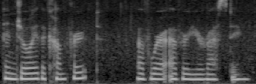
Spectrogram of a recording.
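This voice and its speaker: A woman narrating a bedtime sleep story as guided relaxation, gently and unhurriedly, with long pauses between short phrases. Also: on the low side, rough recording. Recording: steady rain ambience behind voice. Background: rain falling.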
